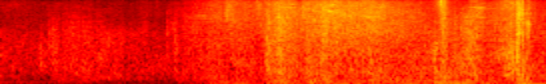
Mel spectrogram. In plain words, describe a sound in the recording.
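Gunfire and explosions burst loudly in rapid succession.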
